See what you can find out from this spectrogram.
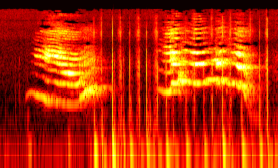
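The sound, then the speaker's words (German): A voice imitates a cat, giving two drawn-out, wavering meows, with a rapid series of sharp clicks or taps running underneath the second one. “Miau! Miau! Miau! Miau! Wie mein Bruder so gern sagt.”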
